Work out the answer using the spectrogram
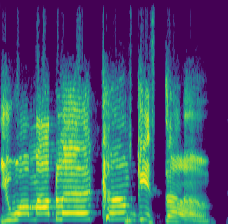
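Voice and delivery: very high-pitched, drawn-out, slow yell. Quoting a movie line the family yells randomly, retelling a yell. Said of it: "We just yell randomly".

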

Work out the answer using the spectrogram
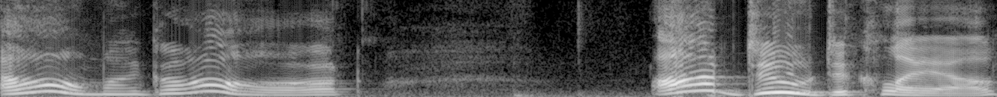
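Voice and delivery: loud, slow, swooping Southern drawl, God stretched out. Narrating a woman pretending to faint, in a Foghorn Leghorn-ish Southern belle voice. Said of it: "That sounded more Foghorn Leghorn than Southern Belle".

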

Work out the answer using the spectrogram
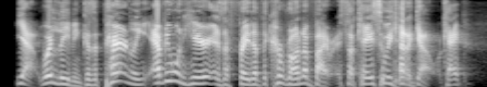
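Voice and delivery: play-acted, loud, high, showy complaining. Retelling what a maskless woman said while leaving a store, mock-loud on purpose. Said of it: "being all loud on purpose so everyone hears her".

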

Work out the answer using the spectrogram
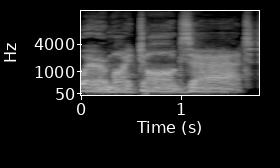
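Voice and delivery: slow, drawn-out, menacing, creaky rasp. Podcast hosts discuss Dog Pound, imagining a line from Shredder, slow, menacing Shredder voice. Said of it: "in like a slow, menacing voice".

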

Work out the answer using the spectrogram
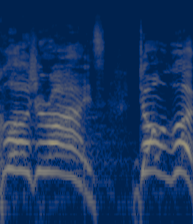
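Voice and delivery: slow, high, drawn-out, urgent yelling. Retelling a film scene's warning line: imitating Indiana Jones yelling. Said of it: "he yells".

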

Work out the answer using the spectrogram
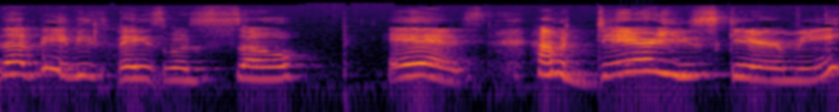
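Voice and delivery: talking through laughter. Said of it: "I couldn't stop laughing".

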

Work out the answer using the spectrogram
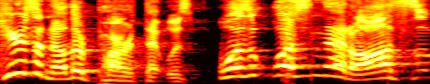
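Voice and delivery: fast, high, swooping delivery with wide pitch swings. Joking about gushing over a movie: imitating Chris Farley. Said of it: "doing the Chris Farley thing".

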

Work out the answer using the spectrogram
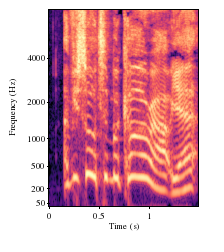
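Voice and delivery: very high, loud shout. Telling a joke, the penguin calls to the mechanic: shouting. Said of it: "And he shouts".

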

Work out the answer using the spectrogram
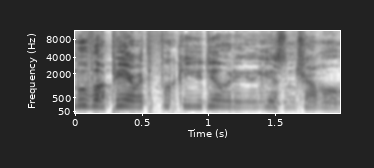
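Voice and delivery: mock annoyed, high, angry yelling. Retelling eighth graders getting mad at practice: imitating someone yelling. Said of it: "they're, like, yelling at me".

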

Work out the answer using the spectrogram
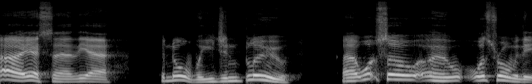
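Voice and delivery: put-on British accent.

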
